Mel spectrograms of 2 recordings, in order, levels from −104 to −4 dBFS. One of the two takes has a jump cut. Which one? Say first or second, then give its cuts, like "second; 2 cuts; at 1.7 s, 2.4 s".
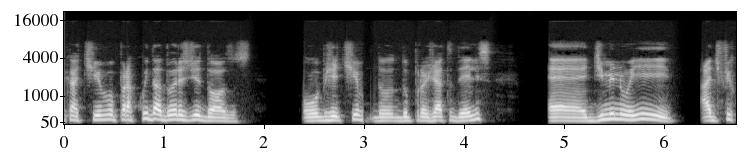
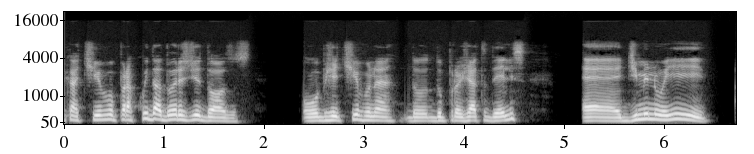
first; 1 cut; at 3.0 s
